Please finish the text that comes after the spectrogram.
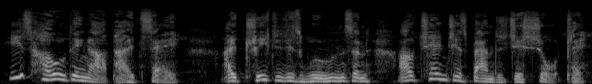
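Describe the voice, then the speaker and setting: A woman's voice: sits low, very animated, slow, a little hiss or hum, full character voice. An actress playing an older village herbalist mother in a game, chatty and reassuring in rustic speech. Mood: brisk, practical.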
